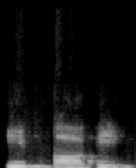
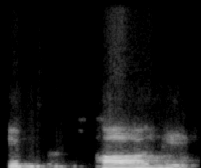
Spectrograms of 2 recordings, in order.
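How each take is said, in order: First: The p and h merge into aspirated ph: i-phagi. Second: The p and h stay separate: ip-hagi. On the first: The speaker calls it right. "ई भागी दुरुस्त साउंड है" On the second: The speaker calls it wrong. "ये साउंड गलत है"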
